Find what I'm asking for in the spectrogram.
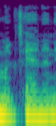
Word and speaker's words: McTiernan: The thing I read, I forget what it was I read now, but it had something to do with McTiernan, is that how you pronounce it? – John McTiernan, yeah.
